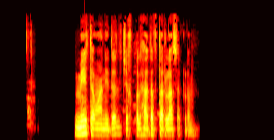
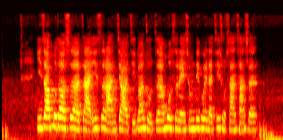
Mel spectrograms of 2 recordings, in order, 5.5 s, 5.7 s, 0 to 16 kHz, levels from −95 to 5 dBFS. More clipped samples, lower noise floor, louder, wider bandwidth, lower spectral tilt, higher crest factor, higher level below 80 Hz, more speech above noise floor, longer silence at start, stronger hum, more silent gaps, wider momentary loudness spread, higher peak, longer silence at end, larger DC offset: neither; first, under -90 dBFS vs -52 dBFS; first, -16 LUFS vs -22 LUFS; about the same, 11.5 kHz vs 11.5 kHz; about the same, -4 dB/octave vs -5 dB/octave; about the same, 20 dB vs 20 dB; second, -62 dBFS vs -52 dBFS; first, over 74 dB vs 30 dB; first, 0.55 s vs 0.05 s; neither; first, 0.80-1.49 s vs none; first, 23 LU vs 11 LU; first, 0 dBFS vs -4 dBFS; first, 1.6 s vs 0 s; neither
